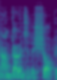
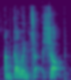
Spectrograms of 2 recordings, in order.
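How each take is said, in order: First: Said in the usual way. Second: Mock Yorkshire, "to shop" with the "the" swallowed; Yorkshire accent. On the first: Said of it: "So a basic sentence of saying". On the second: Shown as a demonstration. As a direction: imitate Yorkshire speech, clipping "the" out before "shop". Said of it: "they miss out so many words".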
